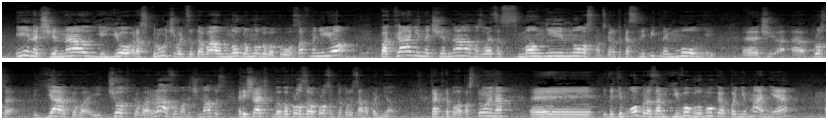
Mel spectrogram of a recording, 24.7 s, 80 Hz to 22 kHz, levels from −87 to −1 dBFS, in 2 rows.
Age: 20-39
